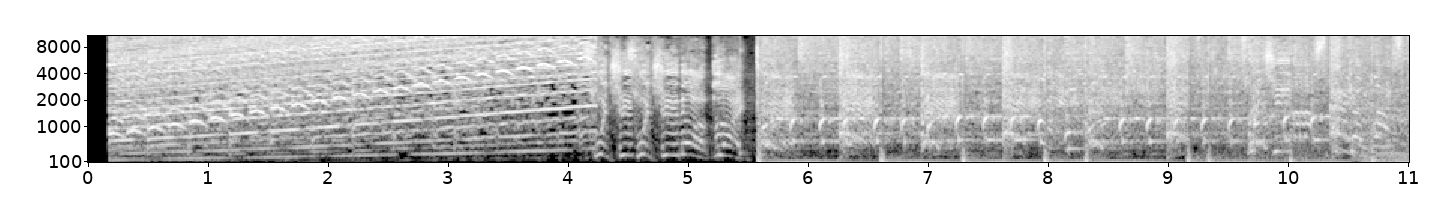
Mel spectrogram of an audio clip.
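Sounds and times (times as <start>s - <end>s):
motorcycle engine accelerating: 0.2s - 4.1s.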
